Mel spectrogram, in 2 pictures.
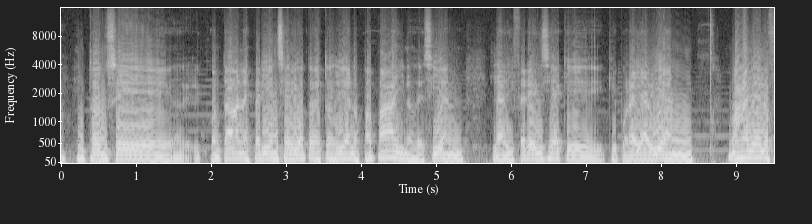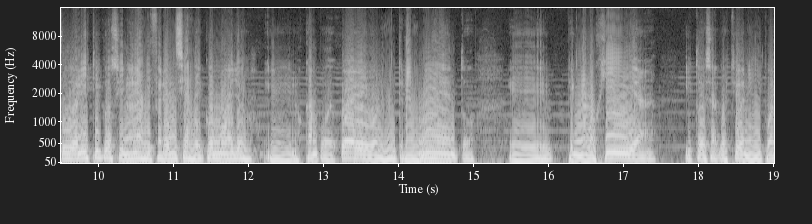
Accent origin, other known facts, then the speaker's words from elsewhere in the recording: Argentina; de que podamos nosotros como argentinos, como club y bueno, y como sociedad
